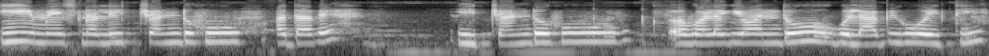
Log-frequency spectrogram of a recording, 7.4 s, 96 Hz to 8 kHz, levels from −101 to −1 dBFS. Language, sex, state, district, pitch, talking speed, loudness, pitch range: Kannada, female, Karnataka, Belgaum, 280 Hz, 115 wpm, -13 LUFS, 270-300 Hz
